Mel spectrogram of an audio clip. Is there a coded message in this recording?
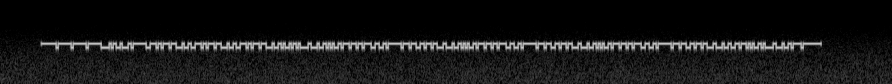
Yes: RTTY (50 baud, 450 Hz shift) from 0.4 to 8.2 s, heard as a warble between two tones, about 2350 Hz centre. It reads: CQ CQ CQ DE SQ8QPA SQ8QPA SQ8QPA PSE K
